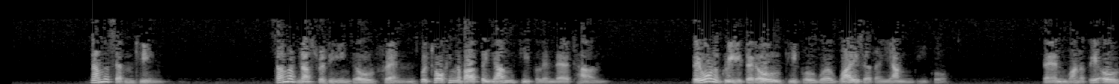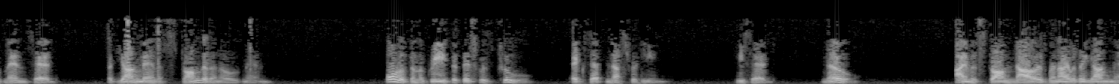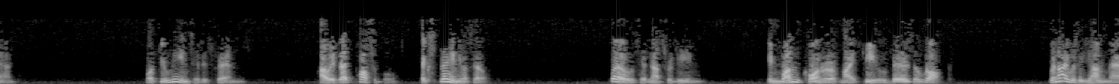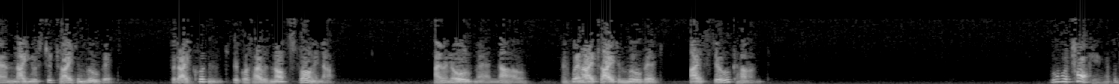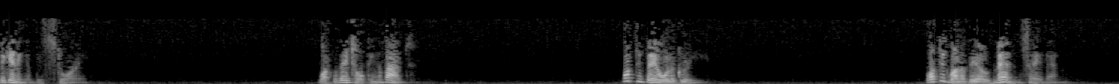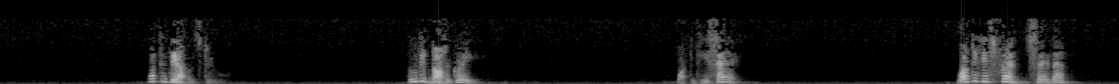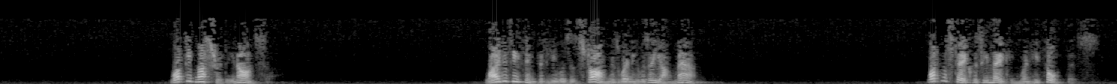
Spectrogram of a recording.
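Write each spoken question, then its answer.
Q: Who were talking at the beginning of this story?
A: Some of Nasruddin's old friends

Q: What were they talking about?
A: The young people in their town

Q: What did they all agree?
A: That old people were wiser than young people

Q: What did one of the old men say then?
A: But young men are stronger than old men

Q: What did the others do?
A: They all agreed that this was true, except Nasruddin

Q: Who did not agree?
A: Nasruddin

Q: What did he say?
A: I'm as strong now as when I was a young man

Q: What did his friends say then?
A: What do you mean? How is that possible? Explain yourself.

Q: What did Nasruddin answer?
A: As a young man he couldn't move a rock in his field, and now as an old man he still can't

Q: Why did he think that he was as strong as when he was a young man?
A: Because he couldn't move the rock then and he still can't now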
